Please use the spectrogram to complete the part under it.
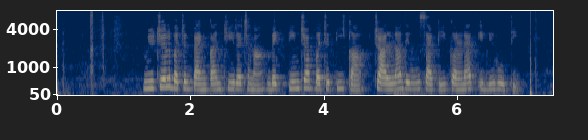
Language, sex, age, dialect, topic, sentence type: Marathi, female, 25-30, Southern Konkan, banking, statement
